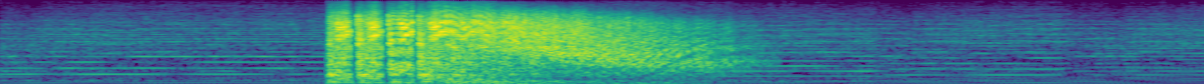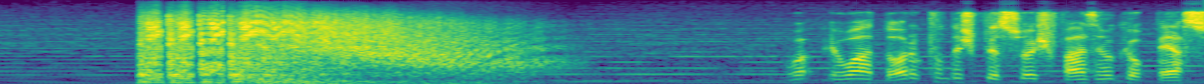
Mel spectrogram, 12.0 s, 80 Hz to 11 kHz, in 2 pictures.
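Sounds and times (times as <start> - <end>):
artillery shots fired from a ship at a hill: 1.6 - 3.9, 6.7 - 9.0
speech: 10.3 - 12.0.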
